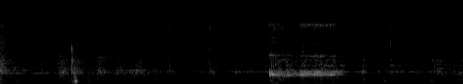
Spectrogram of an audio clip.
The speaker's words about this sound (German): Digga, den Emote, den hätte ich so geil. So gern diesen Rülps-Emote. Der passt denn sogar zu mir.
